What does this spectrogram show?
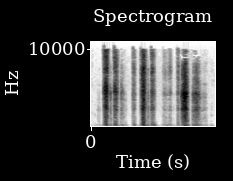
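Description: Three quick clusters of breathy, rhythmic sniffs, each a burst of two or three short nasal inhales, fairly loud and alone without talk, likely a voice imitating the story character Elliot sniffing the air and smelling Bockwurst.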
